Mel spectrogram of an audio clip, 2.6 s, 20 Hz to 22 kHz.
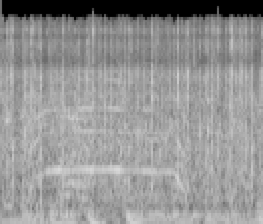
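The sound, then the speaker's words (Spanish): An audience breaks into sustained applause, a steady wash of clapping hands filling the whole moment, with faint crowd voices mixed underneath. The applause is for a 105-year-old woman receiving a government solidarity pension. “Un aplauso para”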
